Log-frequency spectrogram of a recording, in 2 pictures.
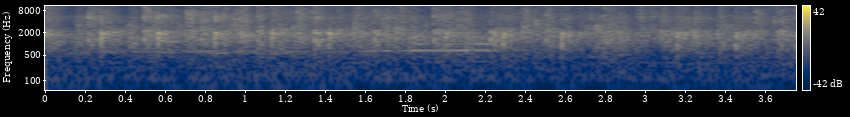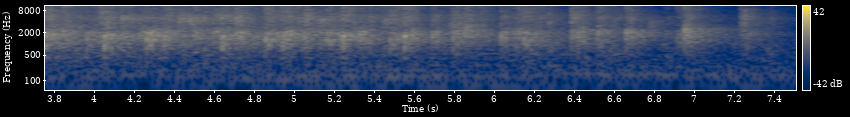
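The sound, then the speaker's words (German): Sustained applause from an audience fills the whole stretch, a dense, steady patter of many hands clapping at an even loudness with no voices rising above it. “Der ist heute in Deutschland und erhält einen Preis für Zivilcourage, für sein engagiertes Eintreten gegen die Gentechnik und ich denke, das verdient Applaus.”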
